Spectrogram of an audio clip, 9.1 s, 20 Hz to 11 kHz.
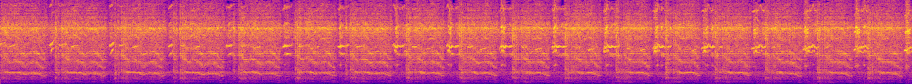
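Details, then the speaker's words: Toyota MR2 AW11 after injectors and distributor were cleaned, fresh 91 premium ethanol-free fuel, distributor turned fully (probably advanced): rhythmic starter churn with harsh squealing bursts twice a second, fires roughly but won't start; cause unconfirmed. "that is an angry engine if you've ever heard what am i right"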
